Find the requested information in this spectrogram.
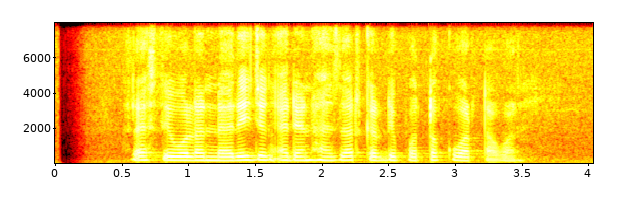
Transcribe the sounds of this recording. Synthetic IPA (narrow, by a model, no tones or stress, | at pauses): rɛst̪iwɔlandaɾid͡ʒɨŋʔɛdɛnɦazarkɨrdipɔt̪ɔkuwart̪a̰wan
